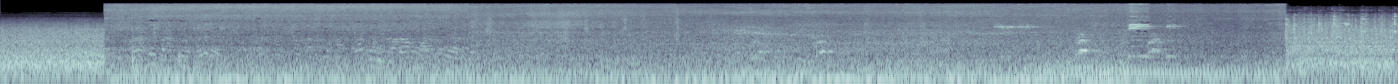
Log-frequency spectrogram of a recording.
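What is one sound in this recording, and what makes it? A pressure washer sprays water with a steady hiss.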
